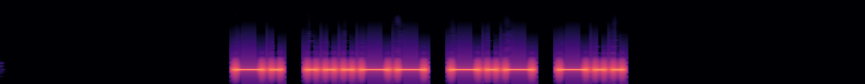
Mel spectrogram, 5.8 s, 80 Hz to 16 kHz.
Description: Morse code, heard as a keyed tone, about 20 wpm, 700 Hz. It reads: N3KD
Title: Speed Racing - USA 1x2 Call Signs 17wpm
